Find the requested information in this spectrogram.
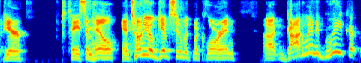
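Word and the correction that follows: Igwebuike: how do you say his name again? – Igwebuke. – That was beautiful. Okay, maybe that was right.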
